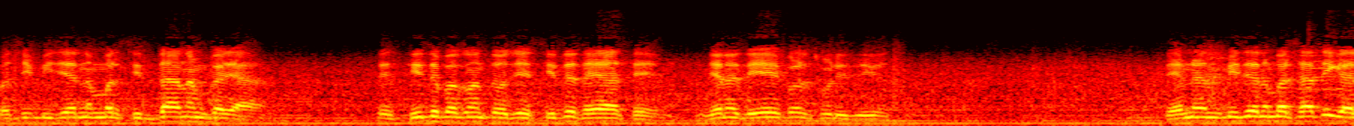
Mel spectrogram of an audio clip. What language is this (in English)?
Gujarati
